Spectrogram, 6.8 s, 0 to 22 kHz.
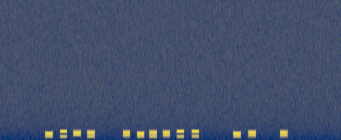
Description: DTMF, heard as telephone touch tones, dialled by hand, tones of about 140 ms. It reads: 4302 842836 48 8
